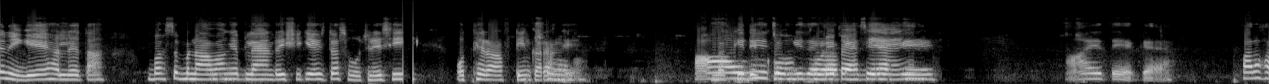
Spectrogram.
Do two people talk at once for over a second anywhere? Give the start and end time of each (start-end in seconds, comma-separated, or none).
7.2-9.1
